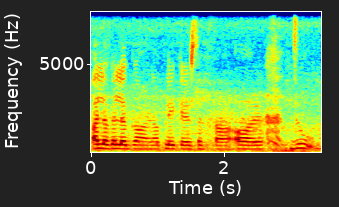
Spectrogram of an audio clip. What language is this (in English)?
Garhwali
